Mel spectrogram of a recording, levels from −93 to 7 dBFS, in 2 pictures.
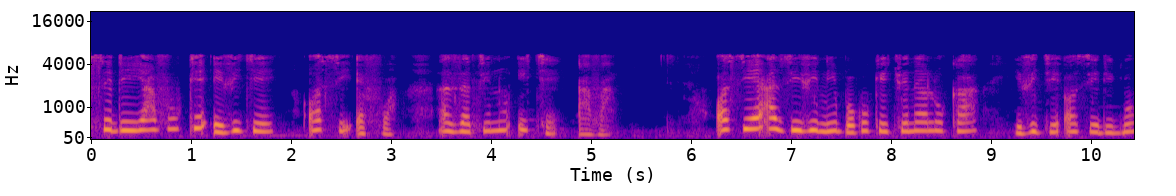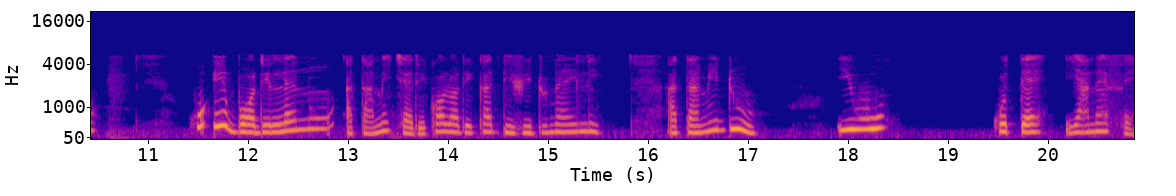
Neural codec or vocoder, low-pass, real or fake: none; 5.4 kHz; real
